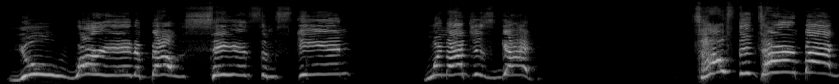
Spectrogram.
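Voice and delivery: hammed-up shrieking protest; outraged disbelief. Narrator haunted by a ghost scolding granny, outraged shrieking.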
